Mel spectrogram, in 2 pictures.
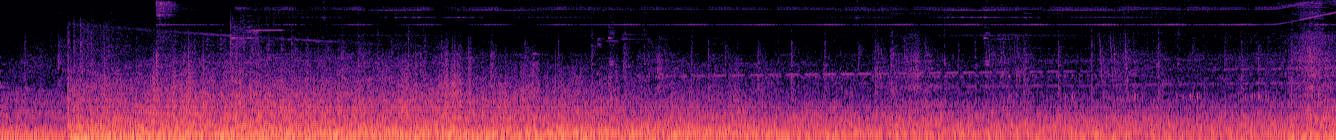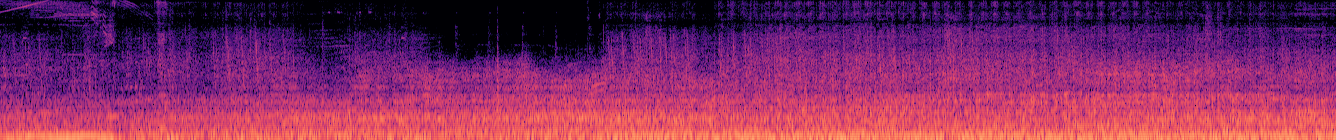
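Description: A deep engine rumble drones steadily.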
